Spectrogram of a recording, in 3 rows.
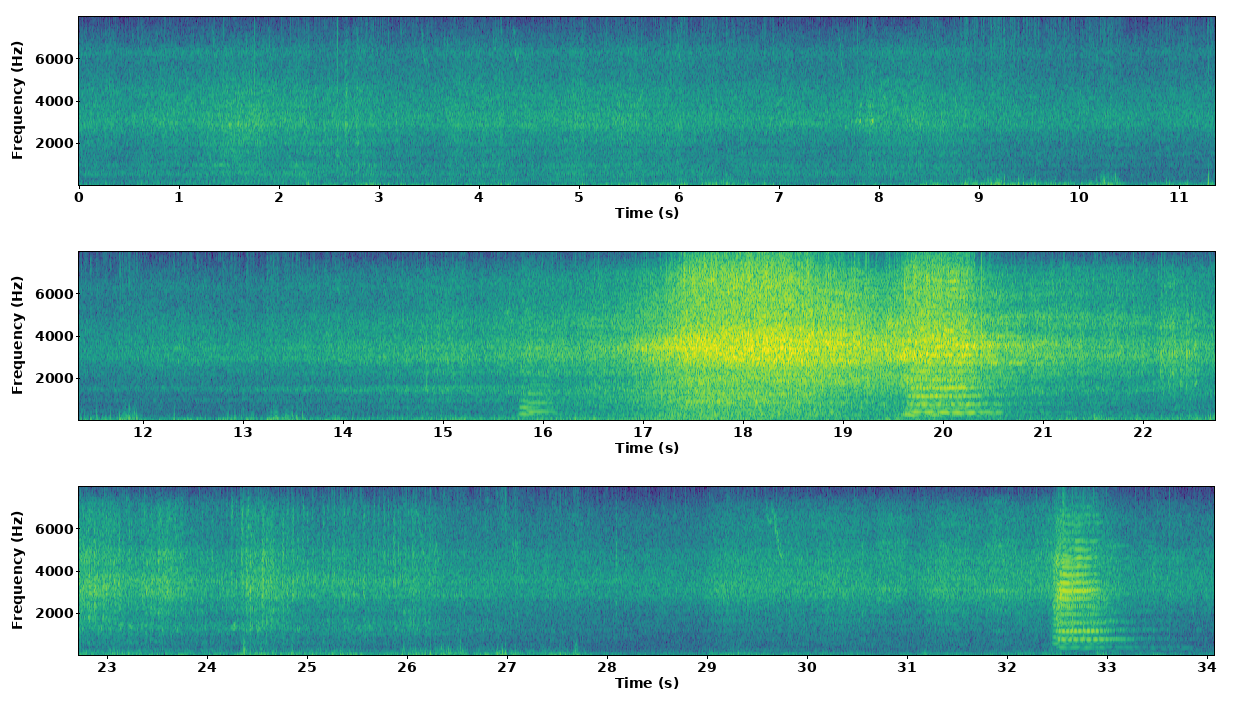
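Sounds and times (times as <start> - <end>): train passing: 0.0 - 34.0
train horn: 15.7 - 16.5, 19.4 - 21.8, 32.4 - 34.0
wheels clattering over rails: 16.4 - 27.3.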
